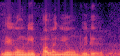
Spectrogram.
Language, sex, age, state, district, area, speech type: Bodo, male, 45-60, Assam, Chirang, urban, spontaneous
